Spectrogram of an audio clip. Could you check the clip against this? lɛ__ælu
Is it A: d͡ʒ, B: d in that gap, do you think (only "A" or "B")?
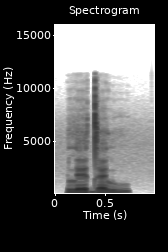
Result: B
